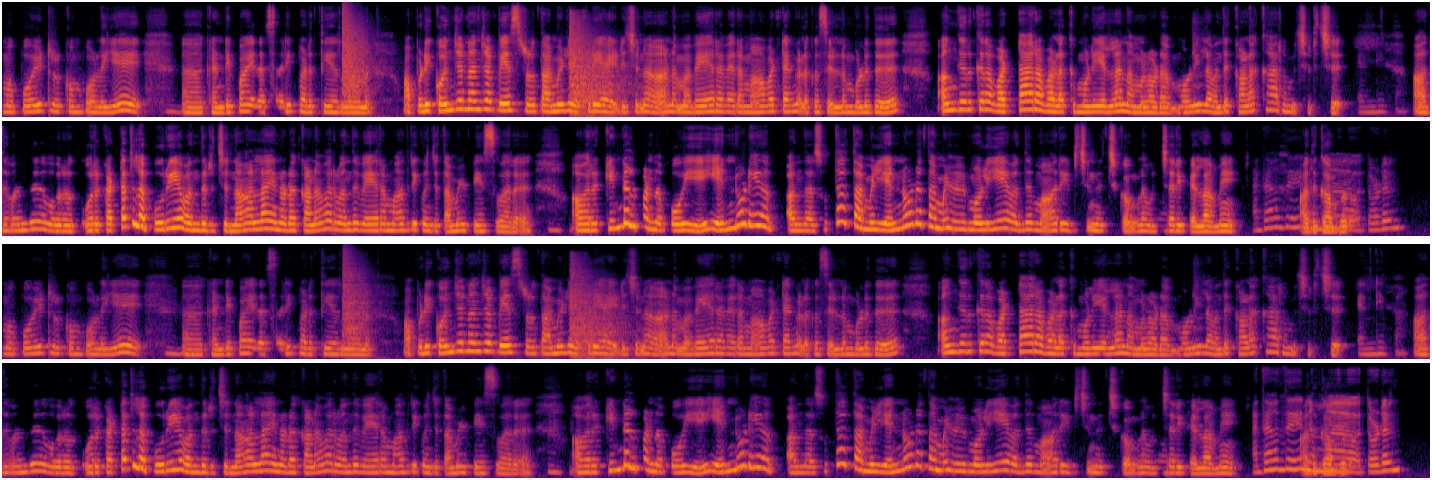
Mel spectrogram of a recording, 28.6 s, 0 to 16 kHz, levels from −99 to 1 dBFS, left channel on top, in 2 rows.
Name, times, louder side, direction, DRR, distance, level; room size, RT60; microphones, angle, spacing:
voice 1, 0.0-13.4 14.1-26.6 27.3-27.8, left 4 dB, 40° left, 0.3 m, -28 dB
voice 2, 1.6-2.0 11.0-11.1 13.6-14.0 19.7-20.1 25.8-26.0 26.8-28.3, right 6 dB, 70° right, 0.3 m, -37 dB
sound 1, 3.4-3.8 5.7-6.5 6.8-6.9 11.9-12.0, left 5 dB, 90° left, 0.6 m, -38 dB
2.8 x 2.1 x 2.6 m
head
